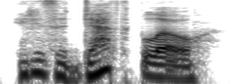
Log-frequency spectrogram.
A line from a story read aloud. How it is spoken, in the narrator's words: murmured Durand, sobbing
